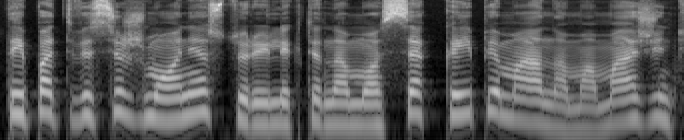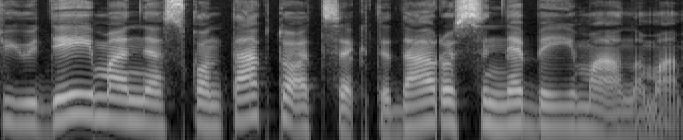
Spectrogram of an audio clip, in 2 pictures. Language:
Lithuanian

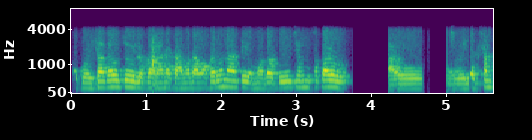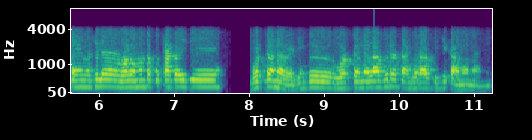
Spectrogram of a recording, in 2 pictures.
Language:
Odia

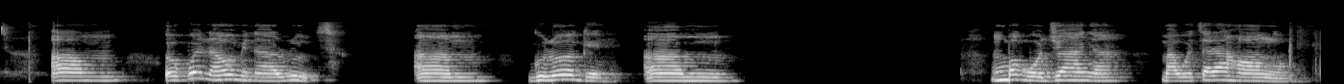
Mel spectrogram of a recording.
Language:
Igbo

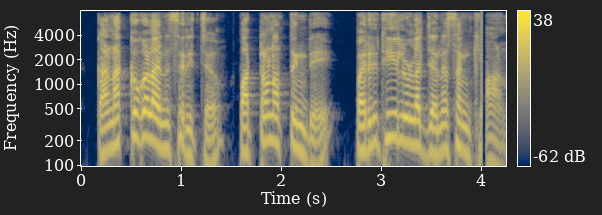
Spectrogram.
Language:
Malayalam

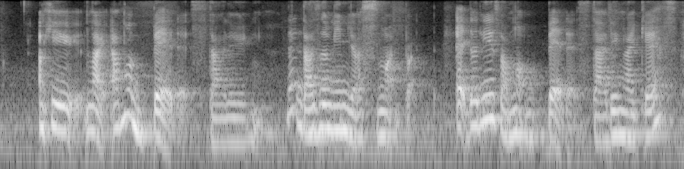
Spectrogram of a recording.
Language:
English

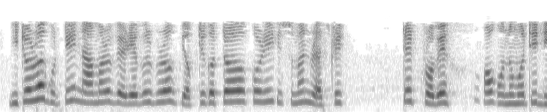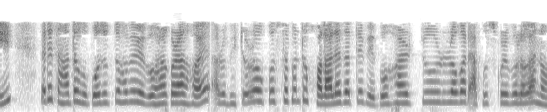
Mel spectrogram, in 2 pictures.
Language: Assamese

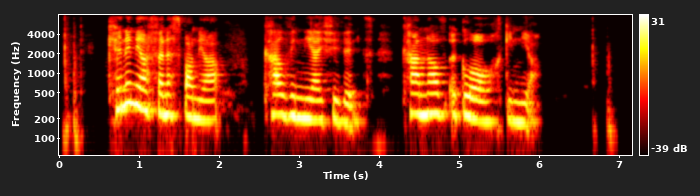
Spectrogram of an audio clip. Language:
Welsh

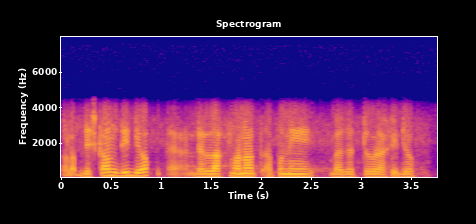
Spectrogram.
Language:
Assamese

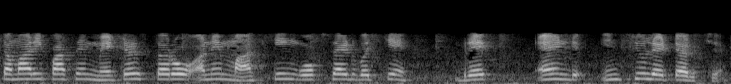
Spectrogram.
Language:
Gujarati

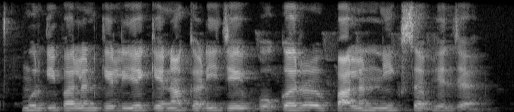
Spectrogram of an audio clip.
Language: Maithili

